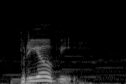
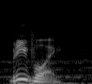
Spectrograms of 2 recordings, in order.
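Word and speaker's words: Brevoy: to rule barrage says in my opinion it is pronounced probably briovi Bri boy all right thank you for that correction Brie boy I'm gonna say you're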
